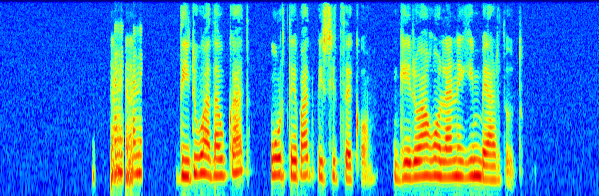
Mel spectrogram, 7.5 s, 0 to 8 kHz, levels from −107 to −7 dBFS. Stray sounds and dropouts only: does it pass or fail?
fail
